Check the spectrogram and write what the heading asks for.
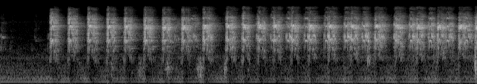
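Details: Hand-fed Java sparrow chicks, third day at their new home, begging for food: after a brief pause a loud, insistent run of harsh high chirps starts and speeds up into an almost continuous buzzing chatter.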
